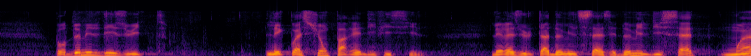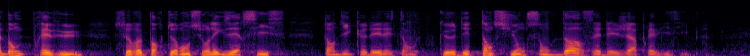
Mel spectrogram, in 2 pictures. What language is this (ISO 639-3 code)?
fra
